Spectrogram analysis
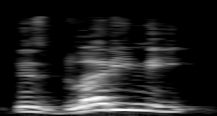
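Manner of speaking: normal talking voice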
